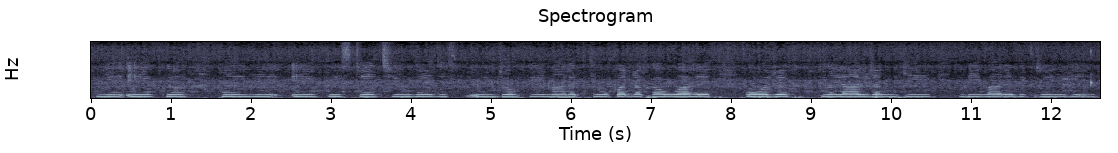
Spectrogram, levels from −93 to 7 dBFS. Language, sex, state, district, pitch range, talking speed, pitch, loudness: Hindi, female, Maharashtra, Nagpur, 245-255 Hz, 140 wpm, 245 Hz, -29 LUFS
